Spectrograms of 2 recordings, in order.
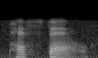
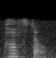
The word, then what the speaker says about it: pastel: And she pronounces that word there as pastel. Isn't that cute? Well, here in New Zealand, and I'm sure in England, we pronounce that word as pastel. So I'm going to say pastel, because if I start saying pastel, I'll probably get it all wrong.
